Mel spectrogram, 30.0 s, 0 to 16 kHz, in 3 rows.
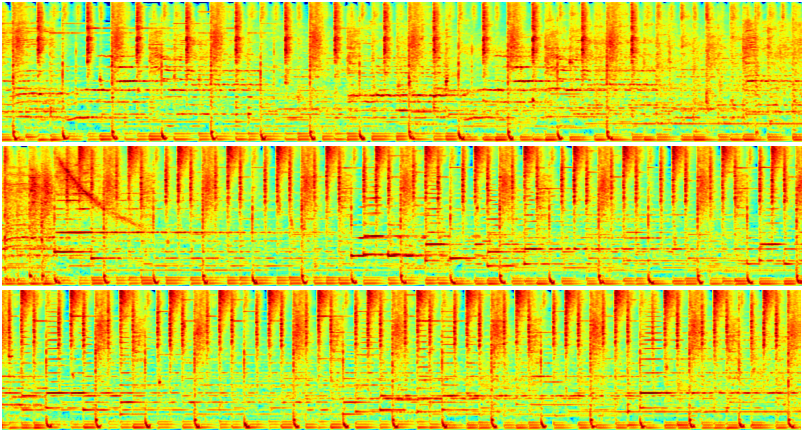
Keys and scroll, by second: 5.0 ctrl+d, 19.7-22.0 typing, 23.7 [, 24.1 [.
